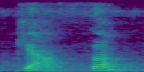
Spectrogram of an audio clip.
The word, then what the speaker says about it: chasm: Some of the students always pronounce like this, chasm. You cannot say chasm, you should say chasm.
